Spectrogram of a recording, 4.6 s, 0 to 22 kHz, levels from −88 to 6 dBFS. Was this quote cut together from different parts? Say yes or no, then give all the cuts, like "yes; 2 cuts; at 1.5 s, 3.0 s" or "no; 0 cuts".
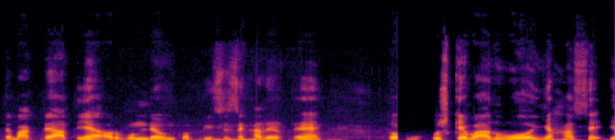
yes; 1 cut; at 3.0 s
